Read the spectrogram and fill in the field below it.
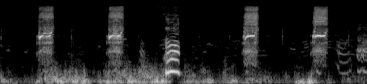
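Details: Female partridge (teetar) with her young, said to be teaching them to call; short, harsh, whistled bursts repeated every 0.7 seconds, with a softer descending note between them and low rumbling background noise.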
